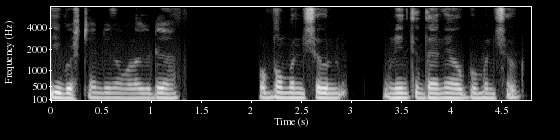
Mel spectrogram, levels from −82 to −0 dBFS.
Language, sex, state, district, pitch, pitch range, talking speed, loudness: Kannada, male, Karnataka, Koppal, 150 Hz, 150-155 Hz, 110 wpm, -15 LUFS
